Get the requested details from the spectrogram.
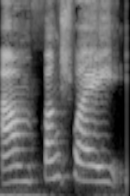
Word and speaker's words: feng shui: And so you're an accomplished author of your instruction book, Beginners Feng Shui. Are there opportunities within that book to learn the art of feng shui? And am I saying that correctly? – Okay. Feng shui, you actually pronounce it feng shui, and feng shui actually means feng shui.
